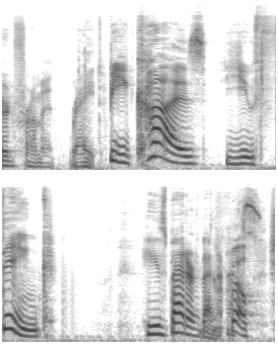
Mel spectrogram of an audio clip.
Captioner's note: crushed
